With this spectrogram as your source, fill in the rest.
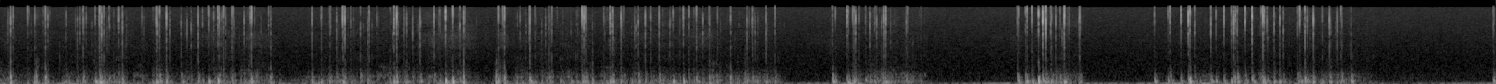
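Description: Long nails scratch and tap across a flat sheet of small white ceramic mosaic tiles, making dense bursts of clicking, rattling and scraping. The sound is mostly low and muffled, with brief quieter pauses between bursts.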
